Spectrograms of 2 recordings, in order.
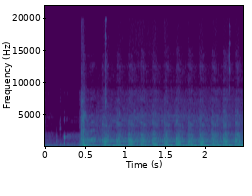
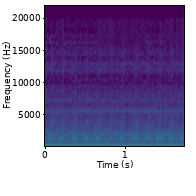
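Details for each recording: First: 1988 Volvo 240 with LH2.4 fuel injection during rebuild: brief cranking, then fires and runs unevenly with lumpy pulses, only just catching and dying; owner suspects cold start injector dumping too much fuel. Hard start. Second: 1988 Volvo 240 after rebuild, warming up toward operating temperature: low, even rumble at about 700–800 rpm with no knocks or misses; smooth, healthy warm idle despite known piston slap.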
